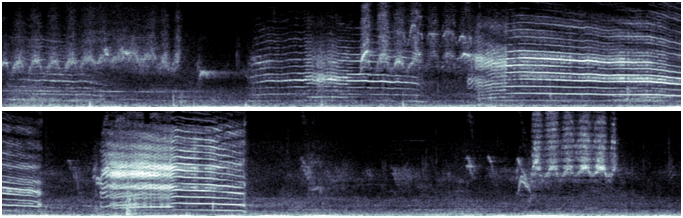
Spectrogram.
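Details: Two abandoned sister kittens, shy but hungry, at a small shelter in Morocco: a run of loud, drawn-out meows, several sliding downward, overlapping in quick succession with faint background hiss.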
